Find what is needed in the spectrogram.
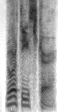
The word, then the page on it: northeaster: American English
